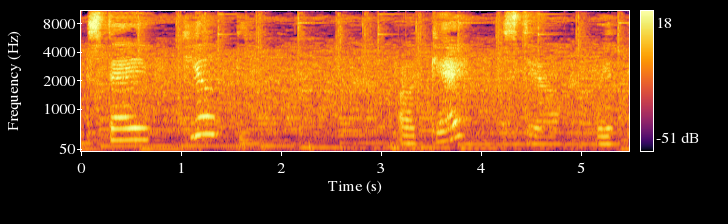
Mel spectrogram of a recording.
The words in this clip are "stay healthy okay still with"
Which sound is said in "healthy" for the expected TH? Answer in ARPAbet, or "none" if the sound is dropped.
T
